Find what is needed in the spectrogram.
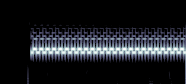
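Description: Electronic telephone ringing: a loud, fast-trilling ring that alternates between two pitches, starting about half a second in.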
